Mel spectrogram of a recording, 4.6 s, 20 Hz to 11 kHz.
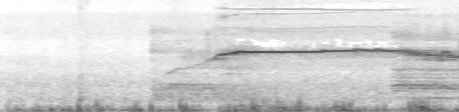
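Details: Bull elk, one of two wild bulls bugling at each other on 27 September 2024, stalked near a cabin from about 100 yards: a whistled note glides upward, then holds high and steady for about two seconds before dipping at the end, over soft rustling.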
